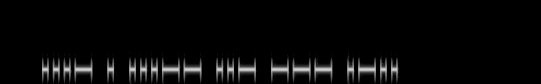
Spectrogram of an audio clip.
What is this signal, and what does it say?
Morse code, heard as a keyed tone, about 22 wpm, 700 Hz. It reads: VE3UOL
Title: DXCC-100 Call Signs - 6 Characters - 22wpm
